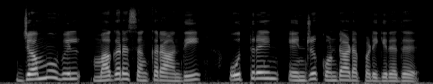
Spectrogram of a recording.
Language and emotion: Tamil, neutral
